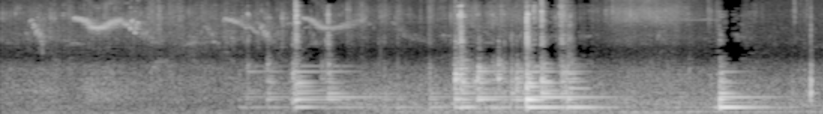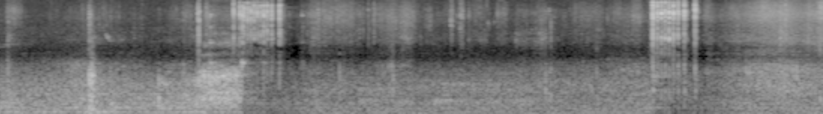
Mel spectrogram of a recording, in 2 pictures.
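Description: Several ringing metallic clinks of a steel socket spanner on the sump drain plug: one about two seconds in, a quick run of three more a second later, and another near five seconds. Faint bird chirps come in the first two seconds.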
